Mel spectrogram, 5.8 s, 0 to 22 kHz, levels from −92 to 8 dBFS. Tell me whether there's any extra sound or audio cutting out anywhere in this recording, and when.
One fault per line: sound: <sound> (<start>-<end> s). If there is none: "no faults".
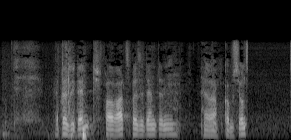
no faults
